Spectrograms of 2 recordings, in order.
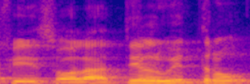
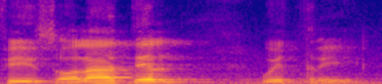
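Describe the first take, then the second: First: The last word ends in a 'u' vowel. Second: The last word ends in an 'i' vowel. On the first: The speaker calls it wrong. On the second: The speaker calls it right.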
